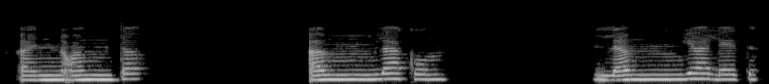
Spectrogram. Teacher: If Noon Sakin or Tanween is followed by an Izhar letter, it's pronounced clearly without sustained nasal sound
